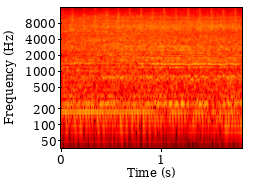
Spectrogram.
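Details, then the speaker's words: 2002 GMC Sonoma 2.2 with codes P0300 and P0172 and check engine light on: steady idle with an uneven, stumbling beat and occasional dropped pulses, an engine misfire at idle; cause not yet confirmed. "today I have this Sonoma 2002 GMC Sonoma, and you hear the engine is misfiring."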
